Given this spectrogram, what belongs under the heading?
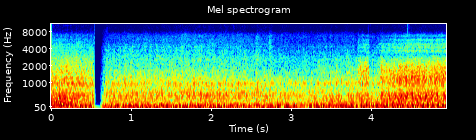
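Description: Motorcycle engine running steadily on a Kashmir road, a close, continuous rumble with wind noise and one brief dropout near the start.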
